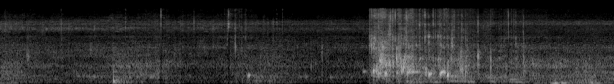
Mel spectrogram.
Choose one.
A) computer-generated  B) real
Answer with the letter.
A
